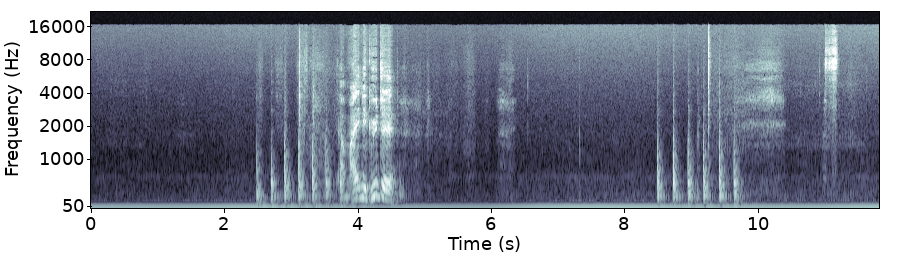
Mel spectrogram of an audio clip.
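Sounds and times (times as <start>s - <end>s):
quiet room hum: 0.0s - 11.8s
sharp knocks on a wooden door: 2.5s - 4.8s, 8.5s - 9.9s
speech: 3.8s - 4.8s.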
